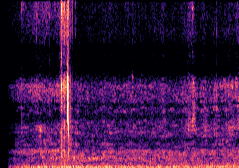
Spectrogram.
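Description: Steady low road and engine rumble of a moving car, heard from inside the cabin, with a brief sharp click a little over half a second in.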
